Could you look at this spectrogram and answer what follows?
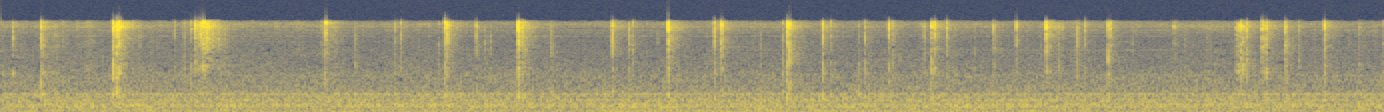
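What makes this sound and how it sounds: Long acrylic nails tap the plastic body and the top row of buttons on a small black cylindrical Bluetooth speaker with a yellow logo. The result is a gentle, irregular run of quiet, sharp, bright clicks and ticks, each dying away instantly, with almost no low end between them.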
